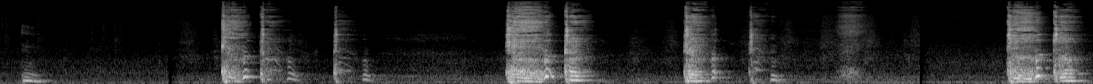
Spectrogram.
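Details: Repeated harsh, dry, barking coughs in short clusters with throat-clearing and snorting between them; a dry barking cough.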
